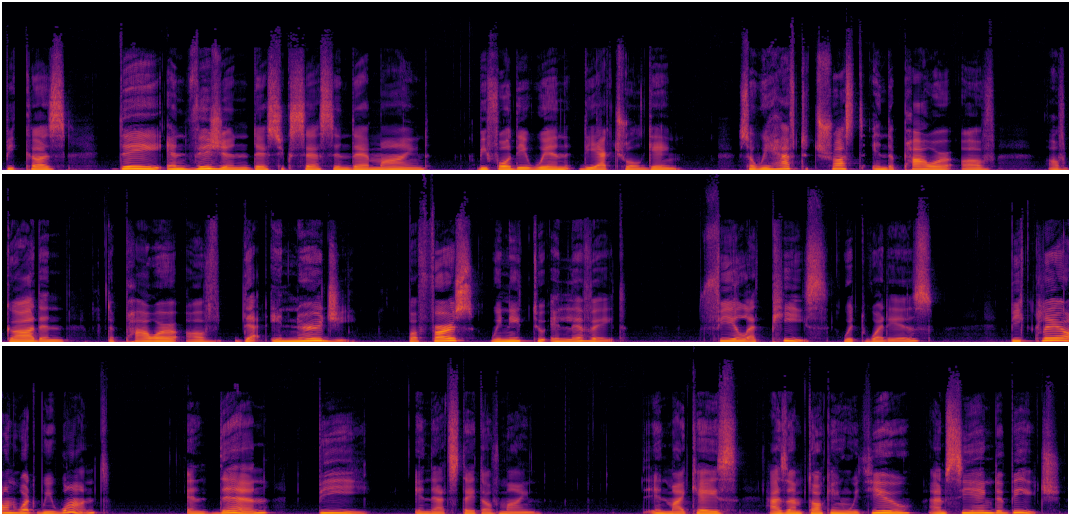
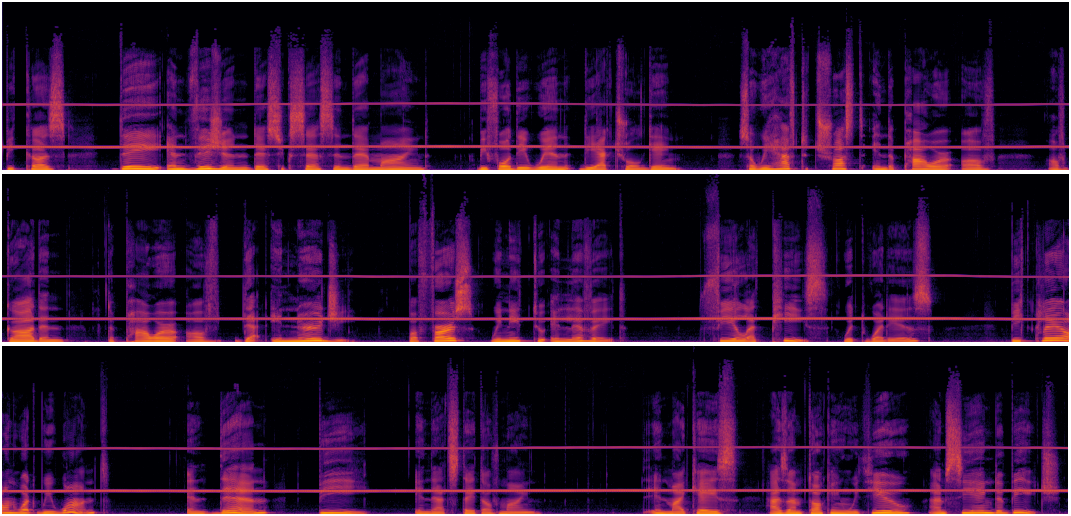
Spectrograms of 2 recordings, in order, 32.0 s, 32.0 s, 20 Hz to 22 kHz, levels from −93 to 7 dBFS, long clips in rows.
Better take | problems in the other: first | high-pitched whine; noticeable; throughout; 3 kHz, 10 dB below the speech

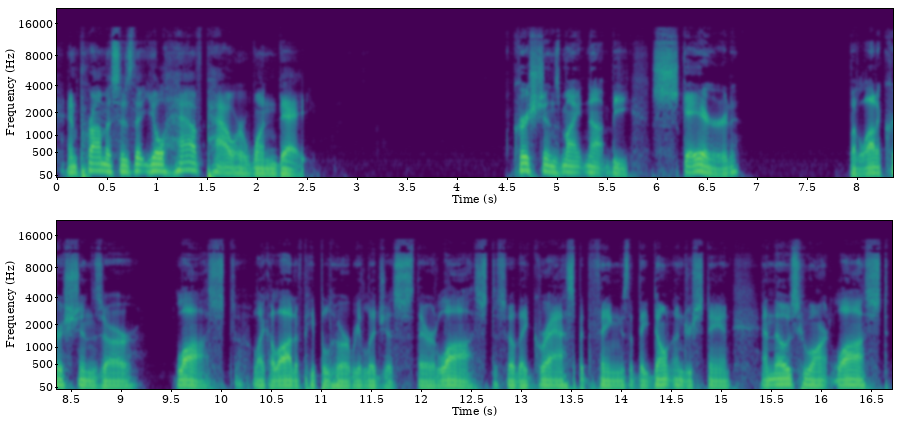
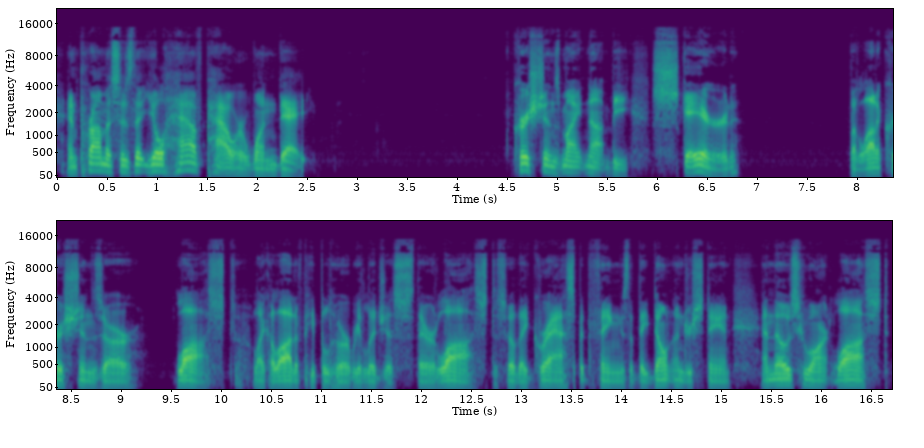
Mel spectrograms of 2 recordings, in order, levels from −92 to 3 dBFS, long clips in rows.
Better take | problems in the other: first | thin; somewhat; fading below 300 Hz

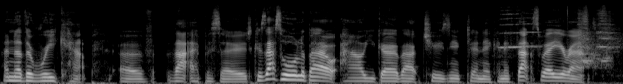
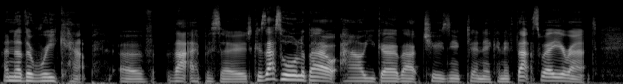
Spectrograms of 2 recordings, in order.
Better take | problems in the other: second | door banging; noticeable; from 5 s on; peak 6 dB below the speech

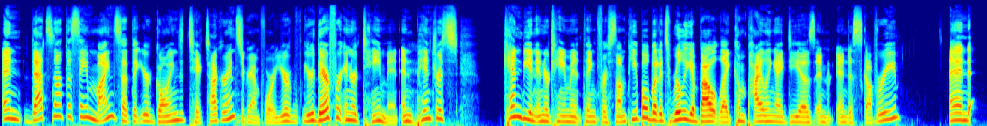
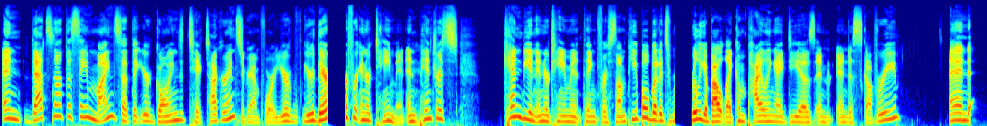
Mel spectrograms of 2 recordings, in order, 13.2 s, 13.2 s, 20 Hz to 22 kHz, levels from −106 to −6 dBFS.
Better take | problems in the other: first | audio freezing; at 4.5 s and at 9 s

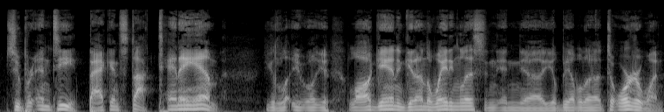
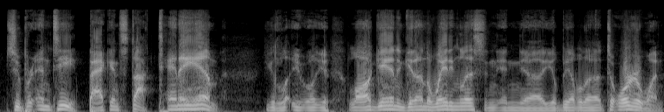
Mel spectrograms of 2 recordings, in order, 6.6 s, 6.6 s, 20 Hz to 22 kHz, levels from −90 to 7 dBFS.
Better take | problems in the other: first | distortion; slight; 5% of the sound clipped

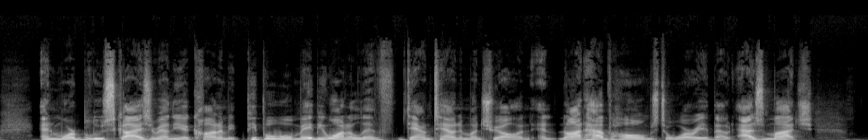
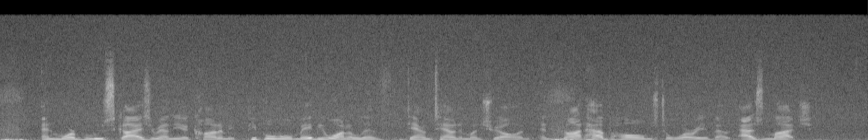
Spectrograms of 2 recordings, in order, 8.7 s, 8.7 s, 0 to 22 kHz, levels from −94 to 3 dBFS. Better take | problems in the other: first | hiss; noticeable; throughout; 10 dB below the speech

